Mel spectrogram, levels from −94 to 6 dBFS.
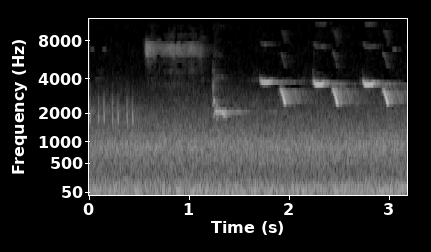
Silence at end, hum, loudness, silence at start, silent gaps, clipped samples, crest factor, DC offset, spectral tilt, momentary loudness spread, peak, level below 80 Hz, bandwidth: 0 s; none; -26 LUFS; 0 s; none; under 0.1%; 18 dB; under 0.1%; -2.5 dB/octave; 15 LU; -12 dBFS; -42 dBFS; 11.5 kHz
